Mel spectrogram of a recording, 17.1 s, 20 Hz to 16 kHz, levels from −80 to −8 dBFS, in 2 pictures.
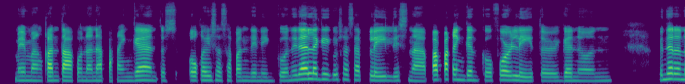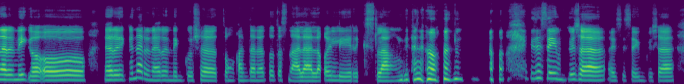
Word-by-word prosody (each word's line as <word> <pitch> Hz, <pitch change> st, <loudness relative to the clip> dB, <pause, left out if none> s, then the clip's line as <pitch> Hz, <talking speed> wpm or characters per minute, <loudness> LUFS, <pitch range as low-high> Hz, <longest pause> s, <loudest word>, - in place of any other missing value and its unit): may 180 Hz, 0 st, -1 dB
mga 175 Hz, -1 st, -7 dB
kanta 180 Hz, -2 st, +2 dB
ako 175 Hz, -, -10 dB
na 170 Hz, 0 st, -4 dB
napakinggan 175 Hz, +2 st, 0 dB
tas 180 Hz, -2 st, -10 dB, 0.2 s
okay 190 Hz, +1 st, -4 dB
siya 185 Hz, -1 st, -10 dB
sa 185 Hz, -, -11 dB
pandinig 170 Hz, -1 st, -9 dB
ko 175 Hz, +1 st, -8 dB
nilalagay 230 Hz, +3 st, +5 dB
ko 215 Hz, -, -9 dB
siya 220 Hz, -2 st, -11 dB
sa 200 Hz, -1 st, -6 dB
playlist 180 Hz, -1 st, 0 dB
na 165 Hz, -2 st, -2 dB
papakinggan 210 Hz, -3 st, +2 dB
ko 180 Hz, -1 st, -9 dB
for 200 Hz, +2 st, -1 dB
later 165 Hz, -3 st, -3 dB
ganon. 170 Hz, 0 st, -7 dB, 0.6 s
Kunwari 235 Hz, +1 st, +4 dB
narinig 215 Hz, -1 st, +6 dB
oo 195 Hz, +2 st, +2 dB, 0.2 s
narinig 205 Hz, 0 st, +3 dB
kunwari 250 Hz, -3 st, -2 dB
narinig 185 Hz, -1 st, -3 dB
ko 185 Hz, -, -14 dB
siya 180 Hz, -1 st, -1 dB
tong 180 Hz, 0 st, -13 dB
kanta 180 Hz, 0 st, -6 dB
na 175 Hz, 0 st, -5 dB
to 200 Hz, -, -9 dB
tas 195 Hz, 0 st, -11 dB
naalala 165 Hz, 0 st, +1 dB
ko -, -, -2 dB
yung 190 Hz, -, -6 dB
lyrics 170 Hz, -1 st, -6 dB
lang 165 Hz, +2 st, 0 dB
ganon, 230 Hz, -1 st, +2 dB, 1.1 s
isi-save 260 Hz, -3 st, +2 dB
ko 220 Hz, -, -3 dB
siya 195 Hz, -3 st, +6 dB
isi-save 175 Hz, -1 st, -10 dB
ko 170 Hz, -, -23 dB
siya 175 Hz, 0 st, 0 dB
185 Hz, 170 wpm, -24 LUFS, 170-205 Hz, 1.1 s, narinig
